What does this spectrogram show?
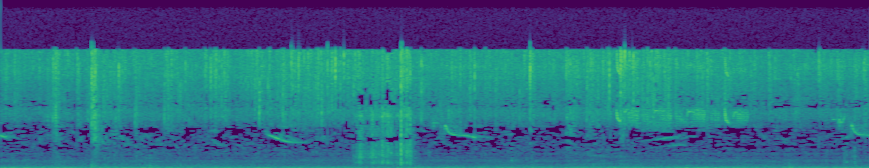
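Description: A bird gives short downward chirps several times. About three and a half seconds in there is a brief rattle of screws being scooped from a plastic tub.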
